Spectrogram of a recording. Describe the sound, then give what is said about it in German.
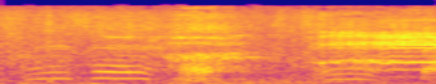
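Several short sheep bleats in a video game, wavering and nasal, in quick succession with brief gaps, as the sheep are herded into a dry barn while it starts to rain, over a steady background hiss of rain. “Los, wir bringen die Schafe jetzt rein.”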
